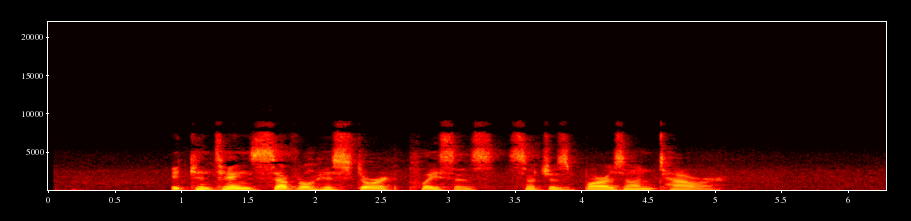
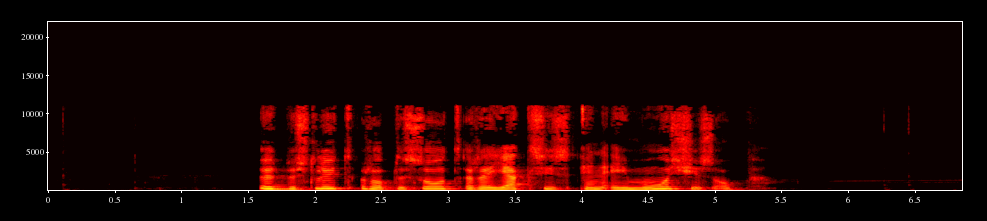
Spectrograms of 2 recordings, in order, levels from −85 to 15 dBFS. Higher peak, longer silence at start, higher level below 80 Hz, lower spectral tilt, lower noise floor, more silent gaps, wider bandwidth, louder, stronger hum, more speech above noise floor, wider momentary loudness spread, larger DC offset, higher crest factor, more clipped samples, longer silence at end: first, -4 dBFS vs -10 dBFS; second, 0.9 s vs 1.6 s; first, -58 dBFS vs -76 dBFS; about the same, -6 dB/octave vs -5 dB/octave; second, -58 dBFS vs -82 dBFS; neither; second, 9.2 kHz vs 11.5 kHz; first, -22 LUFS vs -27 LUFS; neither; second, 37 dB vs 55 dB; about the same, 10 LU vs 9 LU; neither; about the same, 18 dB vs 20 dB; neither; second, 1.25 s vs 1.55 s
